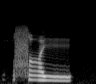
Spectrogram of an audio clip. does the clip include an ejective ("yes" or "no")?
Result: no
